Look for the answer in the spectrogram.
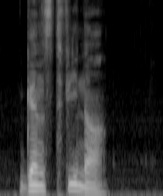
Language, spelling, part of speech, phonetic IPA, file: Polish, gęstwina, noun, [ɡɛ̃w̃ˈstfʲĩna], Pl-gęstwina.ogg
